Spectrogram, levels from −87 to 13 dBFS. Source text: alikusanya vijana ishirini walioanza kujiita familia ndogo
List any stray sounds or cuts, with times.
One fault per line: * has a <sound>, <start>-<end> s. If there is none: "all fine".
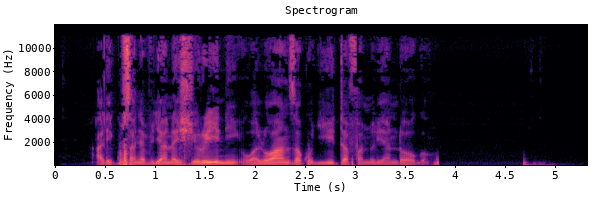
all fine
